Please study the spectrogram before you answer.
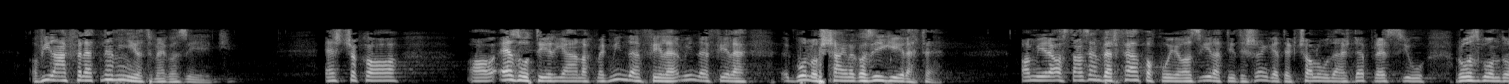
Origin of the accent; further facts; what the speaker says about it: Hungary; mert mi magyarok vagyunk Európában. Ez a mi közegünk.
